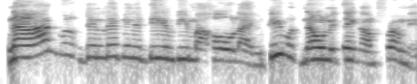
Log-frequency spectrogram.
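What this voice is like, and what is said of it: Southern-sounding Prince George's County accent. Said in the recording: “Somebody told me I had a PG County accent. ... I always was told I sound real southern.”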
